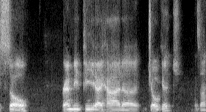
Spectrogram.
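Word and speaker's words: Jokić: All right, so for MVP, I had Jokic. Is that how you say it, Jokic?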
